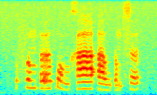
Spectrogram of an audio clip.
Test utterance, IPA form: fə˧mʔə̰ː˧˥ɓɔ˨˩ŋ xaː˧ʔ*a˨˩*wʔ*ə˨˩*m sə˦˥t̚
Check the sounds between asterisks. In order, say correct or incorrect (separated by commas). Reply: correct, incorrect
